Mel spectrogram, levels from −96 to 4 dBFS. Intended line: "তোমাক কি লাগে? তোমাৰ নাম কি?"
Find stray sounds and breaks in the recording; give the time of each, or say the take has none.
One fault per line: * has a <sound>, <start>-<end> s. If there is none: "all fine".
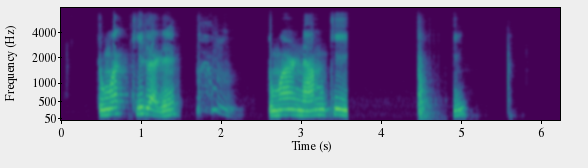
* has a cough, 1.7-2.3 s
* has a thud, 4.5-4.8 s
